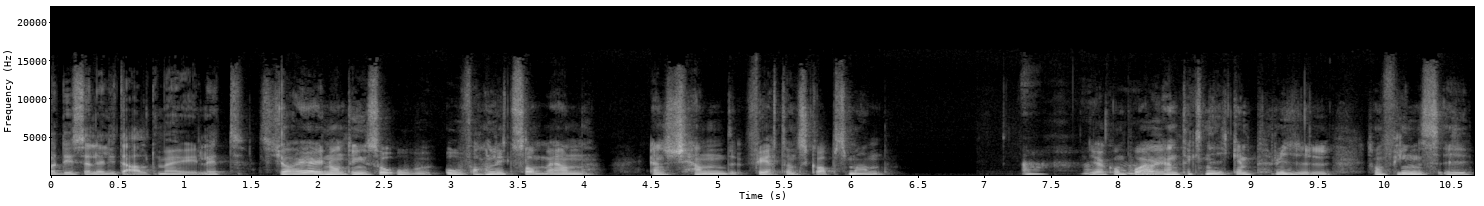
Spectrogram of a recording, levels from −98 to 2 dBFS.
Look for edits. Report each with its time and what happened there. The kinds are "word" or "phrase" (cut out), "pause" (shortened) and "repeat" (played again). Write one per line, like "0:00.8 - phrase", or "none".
none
